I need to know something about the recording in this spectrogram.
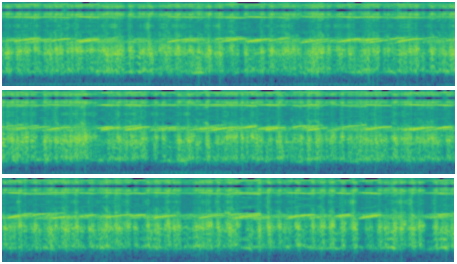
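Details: Many wood frogs calling together in Michigan in spring, their hoarse, duck-like clucking blending into one unbroken roar, while higher, sweeping chirps repeat steadily above it for the whole stretch.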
